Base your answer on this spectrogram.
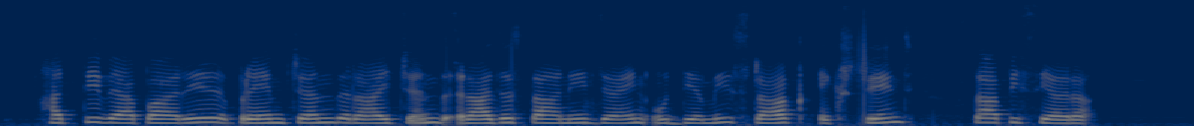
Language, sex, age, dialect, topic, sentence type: Kannada, female, 25-30, Central, banking, statement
